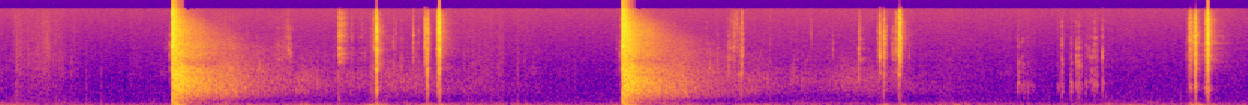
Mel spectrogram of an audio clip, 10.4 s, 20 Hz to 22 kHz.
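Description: Two 9mm pistol shots from a Glock 17, about four seconds apart, each ringing out with an echo. Between them come a few sharp metallic clicks of the magazine reload.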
